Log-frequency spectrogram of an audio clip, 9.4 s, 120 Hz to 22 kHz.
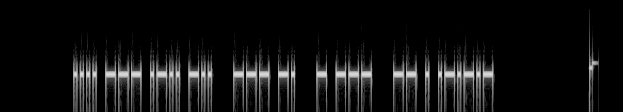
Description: Morse code, heard as a keyed tone, about 25 wpm, 700 Hz. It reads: HOLD ON TO ME.
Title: Sentences from Top 1000 Words - Review Part 2 - 25wpm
